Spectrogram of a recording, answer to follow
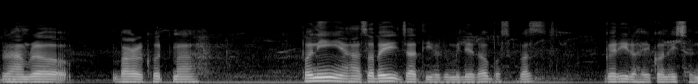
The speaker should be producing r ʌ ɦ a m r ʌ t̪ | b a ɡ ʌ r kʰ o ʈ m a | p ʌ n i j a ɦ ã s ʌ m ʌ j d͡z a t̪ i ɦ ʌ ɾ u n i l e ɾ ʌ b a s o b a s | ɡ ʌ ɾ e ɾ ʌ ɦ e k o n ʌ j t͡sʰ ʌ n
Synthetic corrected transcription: r ʌ ɦ a m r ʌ | b a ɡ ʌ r kʰ o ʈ m a | p ʌ n i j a ɦ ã s ʌ b ʌ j d͡z a t̪ i ɦ ʌ ɾ u m i l e ɾ ʌ b ʌ s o b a s | ɡ ʌ ɾ i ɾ ʌ ɦ e k o n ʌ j t͡sʰ ʌ n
